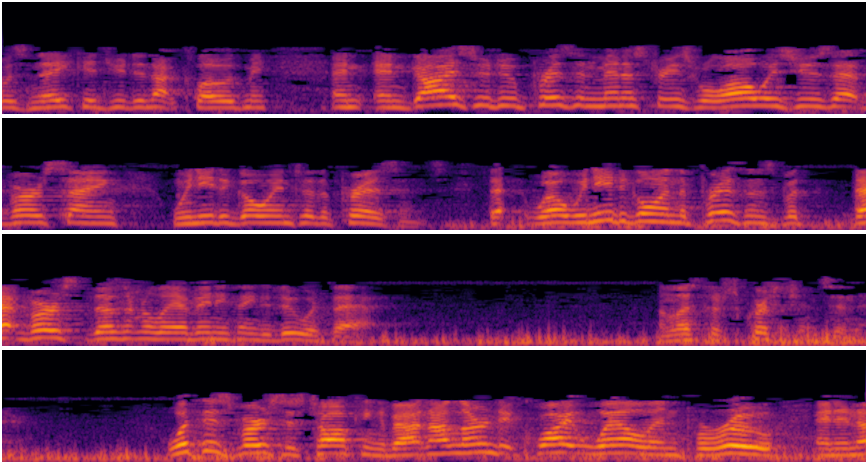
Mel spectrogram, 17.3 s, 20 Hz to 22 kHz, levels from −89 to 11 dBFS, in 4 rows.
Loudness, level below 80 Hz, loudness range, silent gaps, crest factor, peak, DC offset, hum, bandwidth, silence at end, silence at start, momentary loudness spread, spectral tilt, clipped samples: -21 LUFS; -54 dBFS; 9 LU; none; 20 dB; 0 dBFS; under 0.1%; none; 5.4 kHz; 0 s; 0 s; 17 LU; -7.5 dB/octave; under 0.1%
